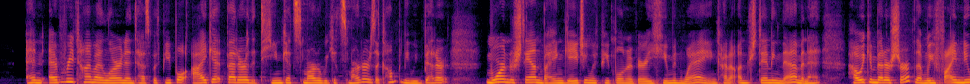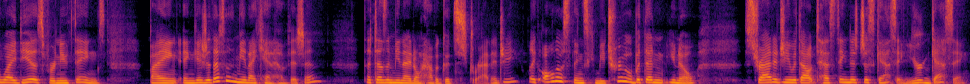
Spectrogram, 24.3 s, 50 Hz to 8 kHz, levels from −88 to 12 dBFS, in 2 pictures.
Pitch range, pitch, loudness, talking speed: 200-245 Hz, 220 Hz, -18 LUFS, 225 wpm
